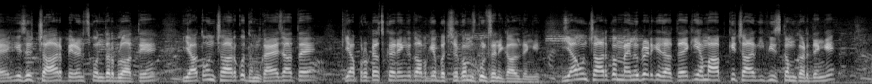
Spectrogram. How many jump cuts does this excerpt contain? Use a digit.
0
